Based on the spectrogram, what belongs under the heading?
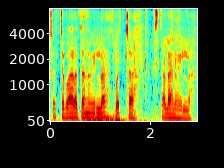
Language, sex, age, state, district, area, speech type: Kannada, male, 30-45, Karnataka, Dakshina Kannada, rural, spontaneous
